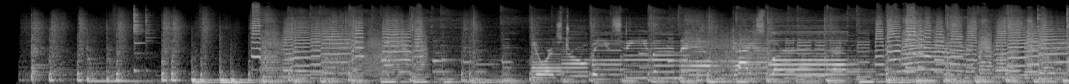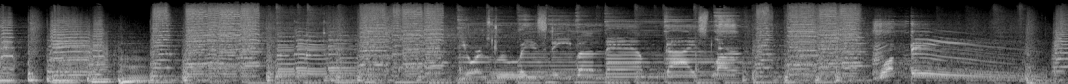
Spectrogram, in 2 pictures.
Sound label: Jingle; Short Attention Jingle Show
